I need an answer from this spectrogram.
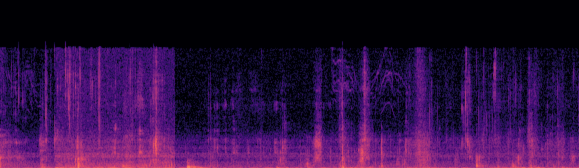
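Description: Close-miked chewing of a mouthful of loaded carne asada fries, with soft, irregular wet mouth clicks.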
